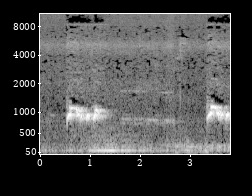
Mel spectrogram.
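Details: A local zebra dove's song meant to spur other birds to sing: a rippling trilled coo trailing into a long, soft, steady tone, then a fresh trilled phrase begins.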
